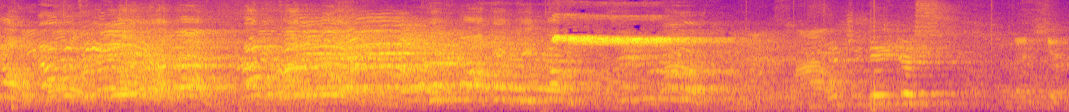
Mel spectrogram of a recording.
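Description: Spectators and coaches shouting over one another during a wrestling bout. About four seconds in, a referee's whistle blows once for about a second, stopping the match for a potentially dangerous hold. The shouting then dies down.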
